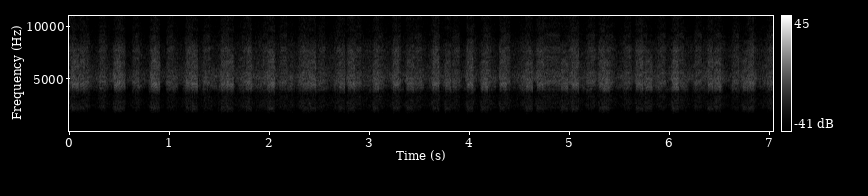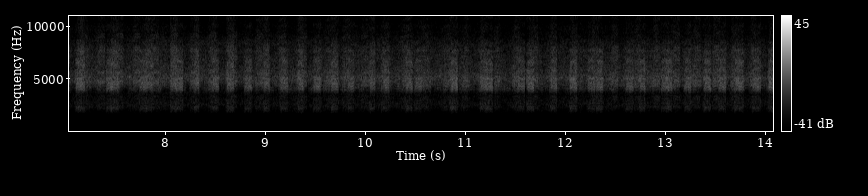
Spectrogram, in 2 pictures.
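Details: Many cicadas sing together in a Greek pine forest in midsummer, a relentless high metallic buzz pulsing quickly and steadily throughout, with no birds or wind.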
